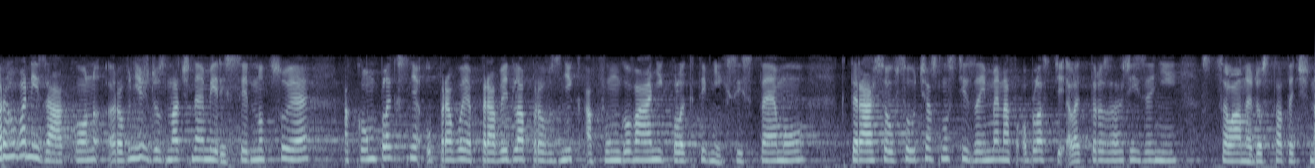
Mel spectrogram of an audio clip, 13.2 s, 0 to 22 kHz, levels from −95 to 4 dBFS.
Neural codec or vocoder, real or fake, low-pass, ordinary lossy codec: none; real; 5.4 kHz; AAC, 48 kbps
